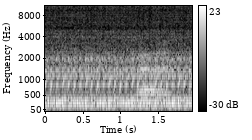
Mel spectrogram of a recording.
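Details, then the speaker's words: New 80-gallon dual-piston Delta air compressor, Big Yellow, just hooked up: a loud, even pumping drone with a fast, steady pulse and no knocks or squeals; normal running. "I don't know if you can hear me, but Big Yellow's hooked up and running. We're finally back in business."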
